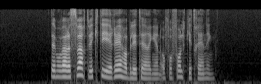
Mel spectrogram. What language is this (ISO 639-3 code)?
nor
